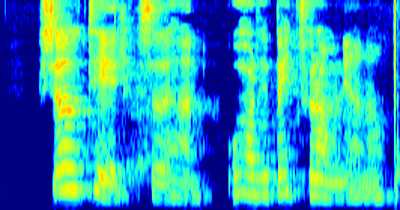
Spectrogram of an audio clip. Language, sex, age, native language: Icelandic, female, 14, Icelandic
